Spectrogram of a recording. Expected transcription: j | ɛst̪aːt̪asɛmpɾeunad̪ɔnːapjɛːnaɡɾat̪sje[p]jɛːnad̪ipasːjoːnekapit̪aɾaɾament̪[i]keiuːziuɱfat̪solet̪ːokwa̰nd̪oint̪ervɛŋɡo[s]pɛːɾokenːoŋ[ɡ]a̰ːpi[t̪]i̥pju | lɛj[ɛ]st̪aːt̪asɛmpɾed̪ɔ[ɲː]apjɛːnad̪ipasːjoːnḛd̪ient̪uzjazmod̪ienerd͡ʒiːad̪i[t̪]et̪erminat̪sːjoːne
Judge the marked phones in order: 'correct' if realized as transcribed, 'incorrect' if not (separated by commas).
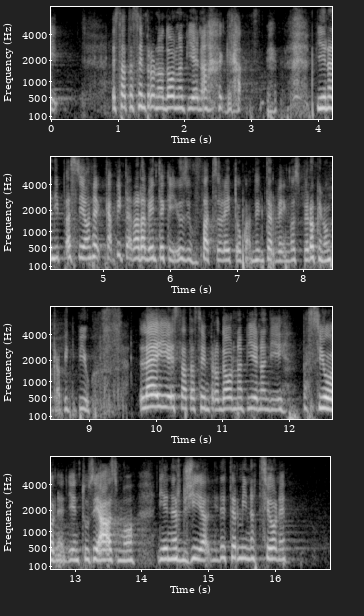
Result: correct, incorrect, correct, incorrect, correct, correct, incorrect, incorrect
